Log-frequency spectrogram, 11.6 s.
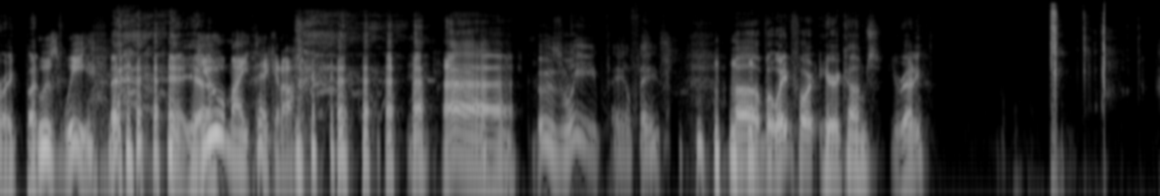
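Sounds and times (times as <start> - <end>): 
speech: 0.0 - 9.4
laughter: 0.7 - 8.4
Diet Coke can cracking open: 10.5 - 11.5.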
